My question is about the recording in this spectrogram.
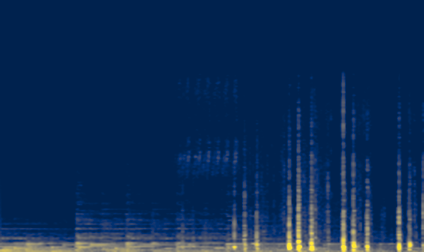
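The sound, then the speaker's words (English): Horse hooves clip-clopping in a steady, sharp rhythm at the Devon Horse Show, a fall horse competition in Devon, coming in partway through and growing louder, over a soft sustained musical tone. “And in Devon, the Devon Horse Show embraces a new season with the fall iteration of its biannual horse competition.”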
